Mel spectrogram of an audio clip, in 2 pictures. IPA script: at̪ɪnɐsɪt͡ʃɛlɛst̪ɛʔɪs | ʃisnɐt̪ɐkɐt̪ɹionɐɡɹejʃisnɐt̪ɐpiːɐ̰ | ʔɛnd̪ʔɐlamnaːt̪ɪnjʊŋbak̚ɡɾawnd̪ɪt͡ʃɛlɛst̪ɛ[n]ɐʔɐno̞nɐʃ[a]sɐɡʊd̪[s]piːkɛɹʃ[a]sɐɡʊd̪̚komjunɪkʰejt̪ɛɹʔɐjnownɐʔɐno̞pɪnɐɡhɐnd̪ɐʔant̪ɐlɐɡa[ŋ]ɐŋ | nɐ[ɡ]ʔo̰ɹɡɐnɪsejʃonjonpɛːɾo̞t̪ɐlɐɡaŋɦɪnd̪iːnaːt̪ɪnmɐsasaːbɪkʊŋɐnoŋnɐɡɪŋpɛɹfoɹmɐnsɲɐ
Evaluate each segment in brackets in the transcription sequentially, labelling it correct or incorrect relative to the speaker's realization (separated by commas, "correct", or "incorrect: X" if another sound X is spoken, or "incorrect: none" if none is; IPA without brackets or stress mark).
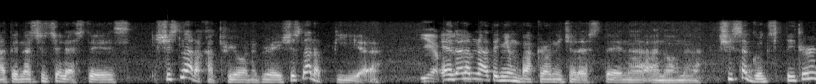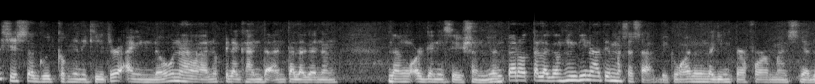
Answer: correct, incorrect: i, correct, incorrect: i, incorrect: n, incorrect: ŋ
